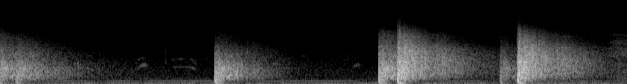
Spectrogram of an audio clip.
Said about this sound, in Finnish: Vaikka tällaisella pilkkopimeässä ammuskelulla on pelkkä moraalinen vaikutus.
